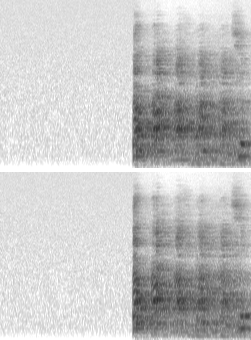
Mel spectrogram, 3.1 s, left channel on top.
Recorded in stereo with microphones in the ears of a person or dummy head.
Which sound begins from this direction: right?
Laughter, at 1.7 s.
